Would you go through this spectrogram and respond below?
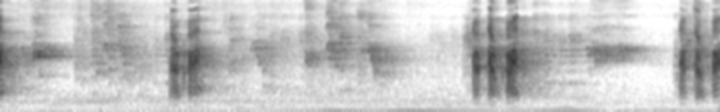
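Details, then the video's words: Pet red-breasted parakeet that talks and greets guests; short squawky bursts and raspy speech-like phrases in between quiet pauses, with a person speaking Vietnamese nearby. "Vẹt Ngực Hồng biết nói"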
